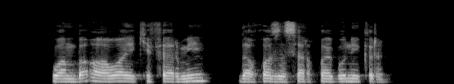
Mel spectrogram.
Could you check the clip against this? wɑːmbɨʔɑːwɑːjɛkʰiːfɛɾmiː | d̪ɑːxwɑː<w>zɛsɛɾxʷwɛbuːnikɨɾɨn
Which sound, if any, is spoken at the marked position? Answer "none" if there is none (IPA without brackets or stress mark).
none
